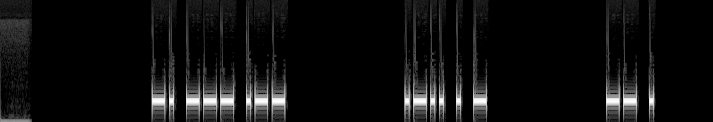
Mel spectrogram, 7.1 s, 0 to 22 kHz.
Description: Morse code, heard as a keyed tone, about 27 wpm, 700 Hz. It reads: NOW LET ME
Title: 4x Word-Spacing - Sentences from Top 300 Words - 28wpm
